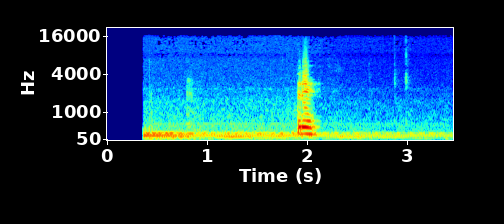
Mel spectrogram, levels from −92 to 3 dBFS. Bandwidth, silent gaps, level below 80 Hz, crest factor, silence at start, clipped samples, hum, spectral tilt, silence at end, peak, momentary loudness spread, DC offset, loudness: 16 kHz; none; -46 dBFS; 18 dB; 0.35 s; under 0.1%; none; -6 dB/octave; 0 s; -2 dBFS; 23 LU; under 0.1%; -18 LUFS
